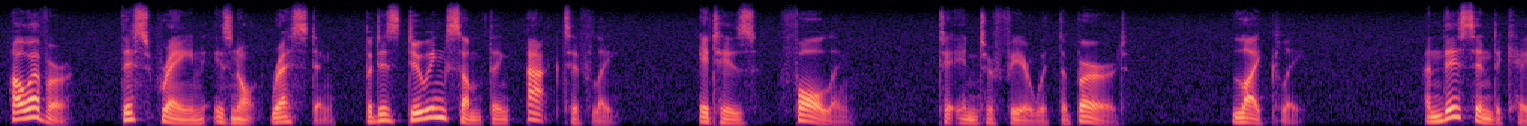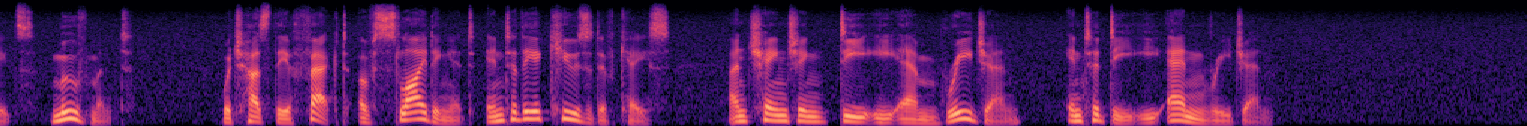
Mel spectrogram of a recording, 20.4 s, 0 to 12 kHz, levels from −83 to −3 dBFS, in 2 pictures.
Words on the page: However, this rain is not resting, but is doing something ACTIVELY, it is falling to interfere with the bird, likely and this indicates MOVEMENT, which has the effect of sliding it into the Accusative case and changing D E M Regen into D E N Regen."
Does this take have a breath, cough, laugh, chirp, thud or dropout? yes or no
no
